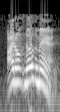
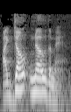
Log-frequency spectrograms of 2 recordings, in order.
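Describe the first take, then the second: First: Very high, loud yelled denial; cursing, shouted denial; furious shout. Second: Firm denial. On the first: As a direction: scream it at them. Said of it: "began to call down curses". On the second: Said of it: "He denied it again with an oath". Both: Retold or imitated.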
